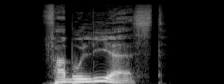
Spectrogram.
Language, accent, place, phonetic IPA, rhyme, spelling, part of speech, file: German, Germany, Berlin, [fabuˈliːɐ̯st], -iːɐ̯st, fabulierst, verb, De-fabulierst.ogg
- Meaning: second-person singular present of fabulieren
